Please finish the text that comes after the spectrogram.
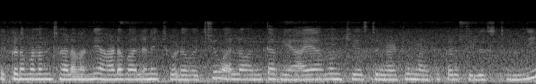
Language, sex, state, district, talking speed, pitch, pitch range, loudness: Telugu, female, Telangana, Karimnagar, 125 wpm, 230 Hz, 225-240 Hz, -16 LUFS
